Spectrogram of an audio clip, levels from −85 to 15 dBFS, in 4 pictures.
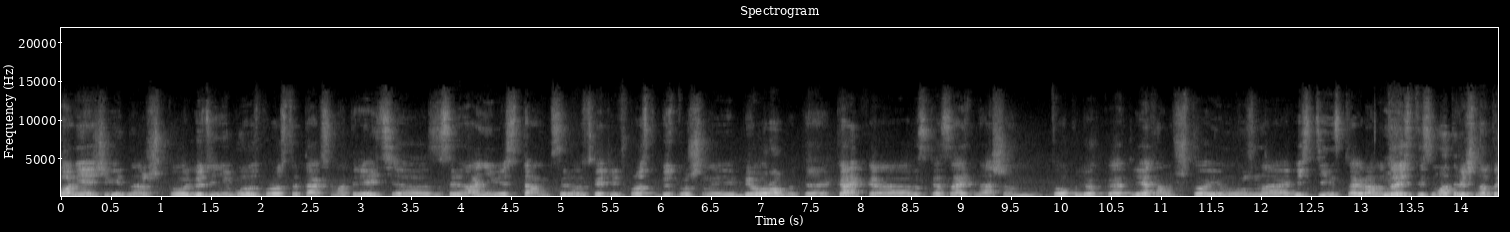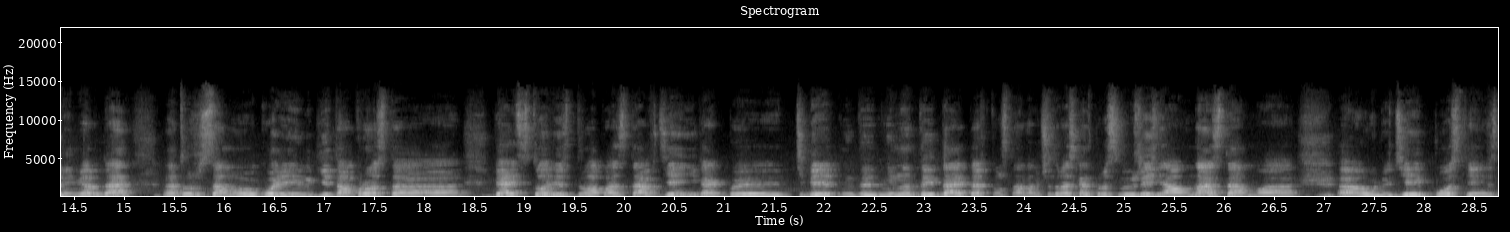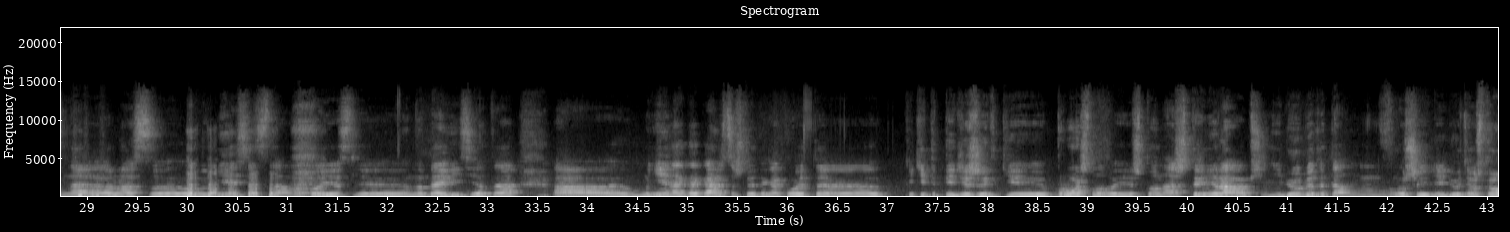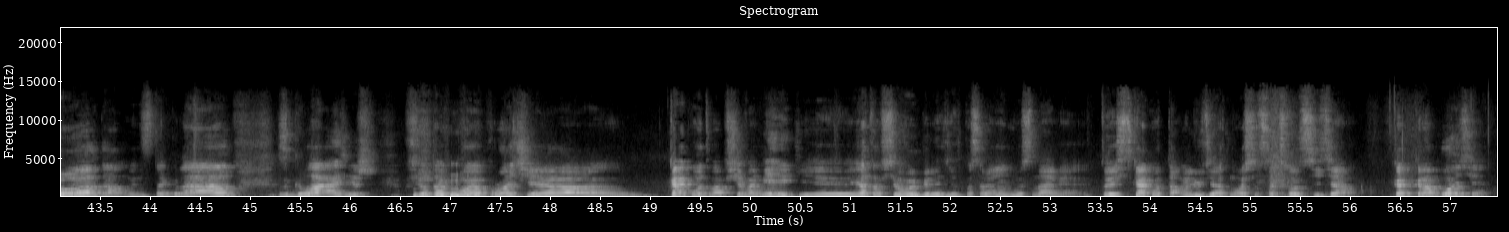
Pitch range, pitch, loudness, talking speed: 125-160 Hz, 140 Hz, -25 LUFS, 145 wpm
